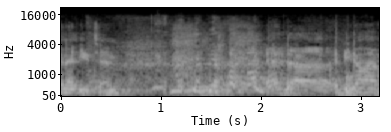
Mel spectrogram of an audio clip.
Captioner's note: all laughing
